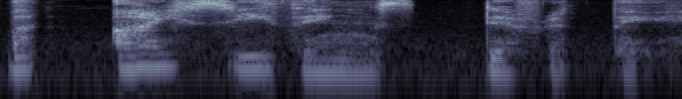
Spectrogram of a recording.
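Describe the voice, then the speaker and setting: Gentle storyteller, video game drama, very slow, reflective, breathy phrase endings, resolute, faint noise behind. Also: female voice, medium pitch. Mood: reflective, yearning. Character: ailing, wistful woman storyteller, gentle and resolute.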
